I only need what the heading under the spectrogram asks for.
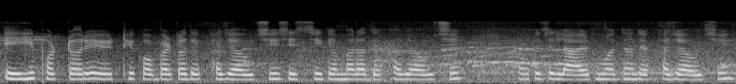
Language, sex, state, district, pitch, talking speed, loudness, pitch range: Odia, female, Odisha, Khordha, 245 Hz, 115 wpm, -14 LUFS, 235-255 Hz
